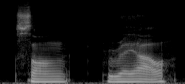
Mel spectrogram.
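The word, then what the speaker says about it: Sang Real: the holy grail but if you move the g over s-a-n-g and then r-e-a-l song real i might be butchering pronunciation means royal blood and i think that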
